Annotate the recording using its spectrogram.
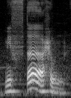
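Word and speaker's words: مِفْتَاحٌ: qolamun pena berikutnya had miftahun had miftahun Nah harus jelas Fa mati dan ta panjangnya harus jelas Bang hadza miftahun ini sebuah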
